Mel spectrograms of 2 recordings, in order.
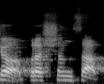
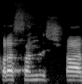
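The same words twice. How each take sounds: First: The sh sound comes first, then s. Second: The s sound comes first, then sh. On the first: The speaker calls it right. "पहले नहीं, बाद में" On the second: The speaker calls it wrong. "प्रशंसा नहीं। उल्टा चला जाएगा"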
